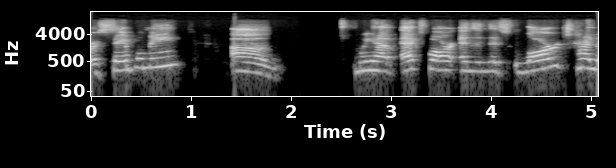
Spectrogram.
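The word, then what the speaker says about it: x̄: So here, when we talk about sample mean, we have an X with a bar over the top of it, and that is pronounced X bar.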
